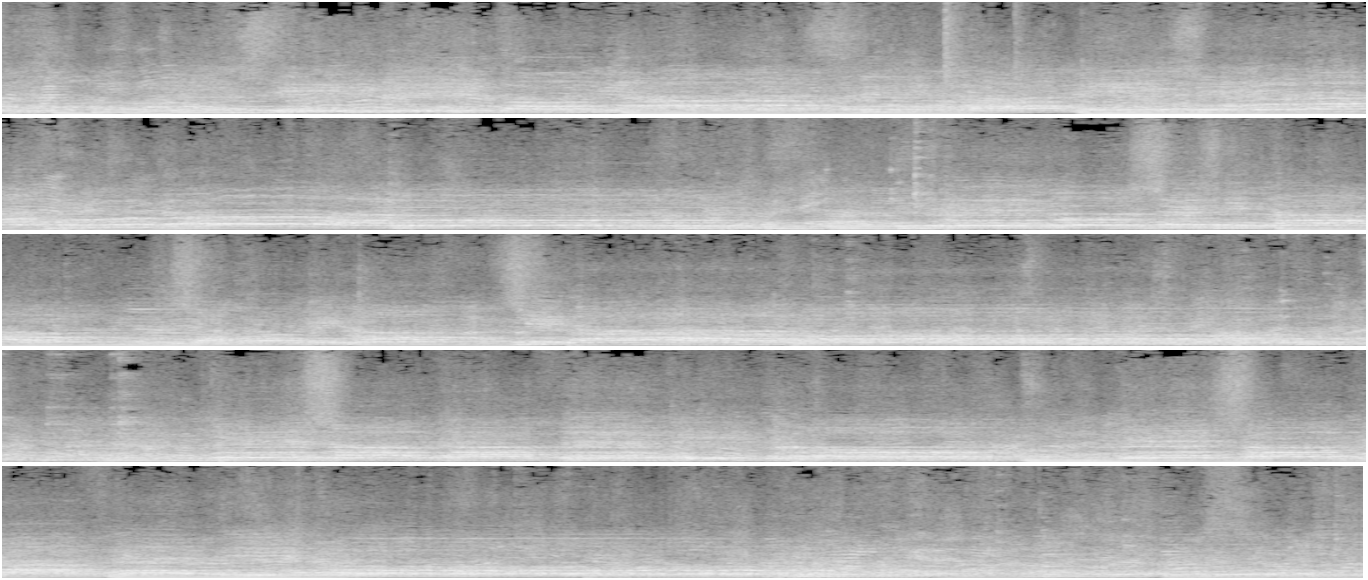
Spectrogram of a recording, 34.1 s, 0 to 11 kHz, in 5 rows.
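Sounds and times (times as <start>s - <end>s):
choir singing with accompaniment: 0.0s - 34.0s.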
